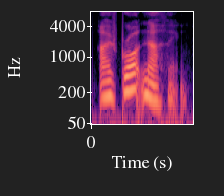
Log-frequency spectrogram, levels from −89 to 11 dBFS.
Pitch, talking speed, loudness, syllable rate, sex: 175 Hz, 175 wpm, -15 LUFS, 6.0 syllables/s, female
